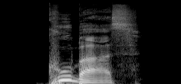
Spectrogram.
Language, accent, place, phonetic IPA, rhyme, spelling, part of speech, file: German, Germany, Berlin, [ˈkuːbas], -uːbas, Kubas, noun, De-Kubas.ogg
- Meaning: genitive singular of Kuba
